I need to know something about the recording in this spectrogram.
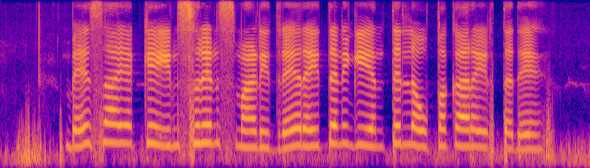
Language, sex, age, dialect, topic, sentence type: Kannada, female, 46-50, Coastal/Dakshin, banking, question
